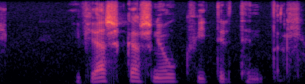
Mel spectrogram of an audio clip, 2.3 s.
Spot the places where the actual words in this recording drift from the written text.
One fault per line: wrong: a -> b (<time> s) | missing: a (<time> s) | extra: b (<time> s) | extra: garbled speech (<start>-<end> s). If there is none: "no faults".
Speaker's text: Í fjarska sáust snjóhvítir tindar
missing: sáust (1.1 s)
